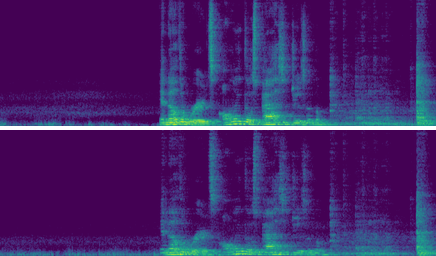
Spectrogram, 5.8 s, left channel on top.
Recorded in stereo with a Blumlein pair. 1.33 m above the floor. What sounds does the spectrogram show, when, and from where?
2.1 s a woman speaking: 30° left, 0.7 m
4.4 s a drawer: 10° left, 1.3 m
